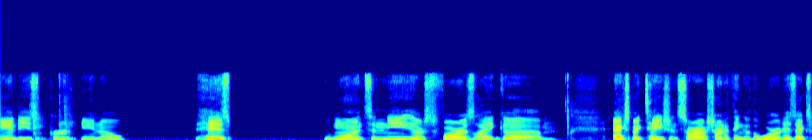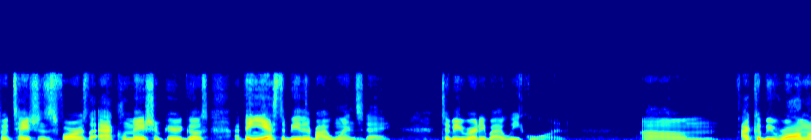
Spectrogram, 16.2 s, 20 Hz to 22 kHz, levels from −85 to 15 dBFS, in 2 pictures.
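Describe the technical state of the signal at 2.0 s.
At 2.0 s the signal is intact, with no audible dropout, clipping, distortion or other technical fault at that moment.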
